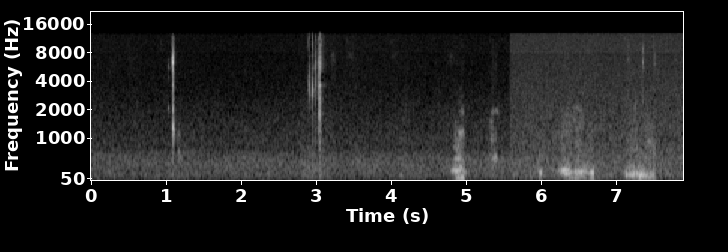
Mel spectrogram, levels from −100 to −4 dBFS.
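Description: No technical faults are audible.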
